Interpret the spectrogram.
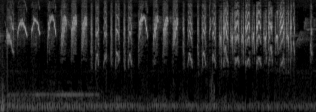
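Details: Lure recording of a female Olive-backed Sunbird (sogon) calling the male: an almost continuous rapid string of shrill, arched chirps and thin ticks, speeding into a dense chatter near the end, over a faint low steady hum.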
